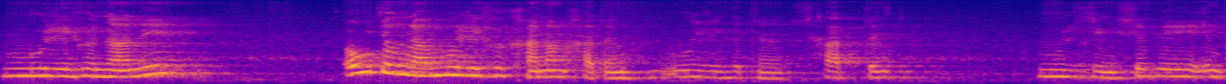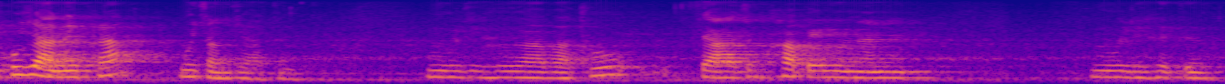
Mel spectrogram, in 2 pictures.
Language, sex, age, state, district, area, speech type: Bodo, female, 60+, Assam, Chirang, urban, spontaneous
